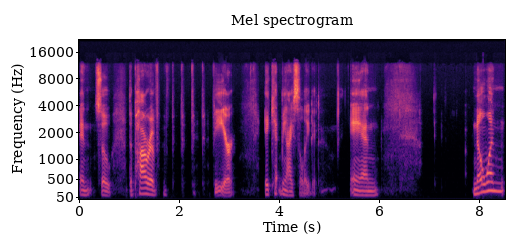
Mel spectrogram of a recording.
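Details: Adult man who began stuttering at age 5 after a traumatic dog attack and has had 20 years of speech therapy. Finding: stuttering.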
